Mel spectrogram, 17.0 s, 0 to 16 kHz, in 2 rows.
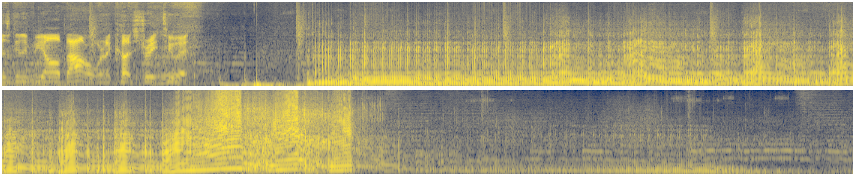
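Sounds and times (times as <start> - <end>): snowmobile engine revving: 3.0 - 16.1.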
